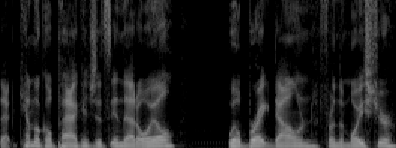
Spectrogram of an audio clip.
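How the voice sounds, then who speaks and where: A man with an American accent has an unremarkable speaking voice at a fairly high pitch. He talks at a fairly quick pace with fairly even intonation. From Minnesota. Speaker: auto repair show co-host. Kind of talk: call-in radio advice.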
